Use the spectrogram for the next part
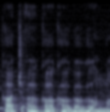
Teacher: ये इनका जो उच्चारण स्थान है वो क्या है, जिह्वामूल और कंठ है। जिह्वामूल का मतलब है कि जिह्वा का अग्रभाग है और कंठ है।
